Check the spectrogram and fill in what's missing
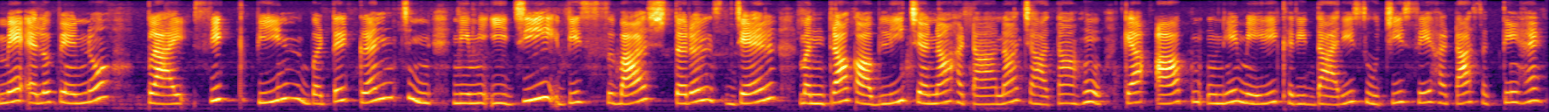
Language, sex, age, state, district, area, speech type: Hindi, female, 18-30, Uttar Pradesh, Prayagraj, urban, read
